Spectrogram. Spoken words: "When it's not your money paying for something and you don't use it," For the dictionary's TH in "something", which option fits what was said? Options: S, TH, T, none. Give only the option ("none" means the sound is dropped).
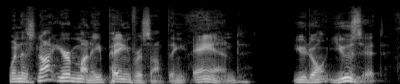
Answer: TH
